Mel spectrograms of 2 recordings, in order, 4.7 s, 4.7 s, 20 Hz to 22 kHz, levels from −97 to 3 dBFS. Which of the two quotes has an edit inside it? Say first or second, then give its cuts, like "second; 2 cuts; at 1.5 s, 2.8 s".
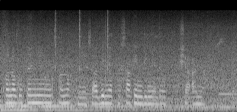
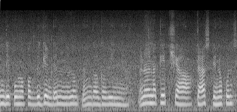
second; 2 cuts; at 2.6 s, 3.8 s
